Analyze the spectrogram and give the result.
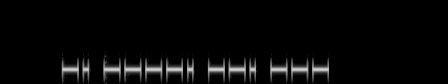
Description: Morse code, heard as a keyed tone, about 22 wpm, 700 Hz. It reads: N9GO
